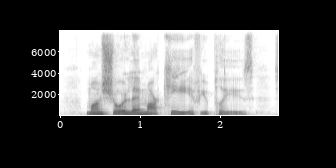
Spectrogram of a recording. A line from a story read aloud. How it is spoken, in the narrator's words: said the young man haughtily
